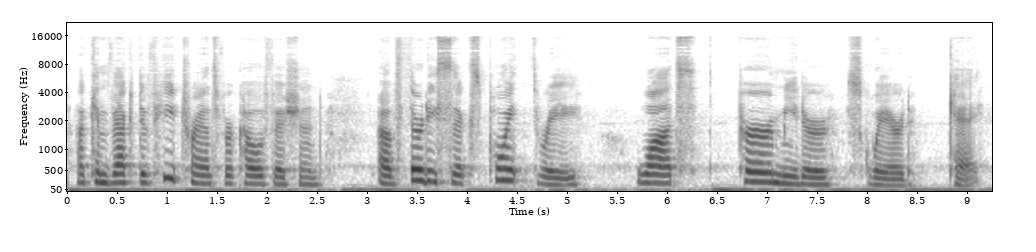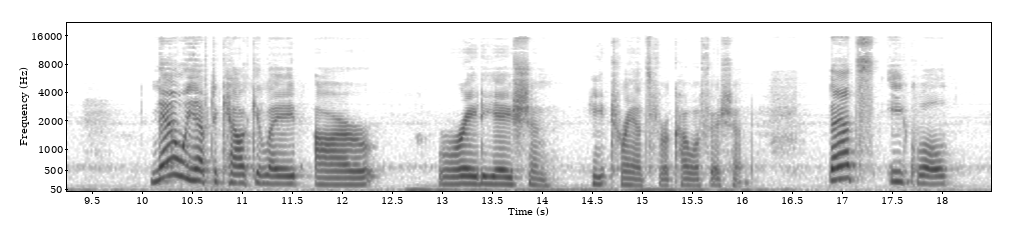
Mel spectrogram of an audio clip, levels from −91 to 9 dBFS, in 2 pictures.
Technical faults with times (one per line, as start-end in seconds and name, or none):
none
